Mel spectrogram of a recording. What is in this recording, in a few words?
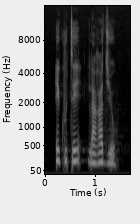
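"ecouter la radio", French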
